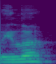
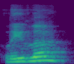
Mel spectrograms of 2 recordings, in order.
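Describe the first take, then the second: First: "Leela" repeated with a soft, light rise; softer name check. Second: "Leela" tried out with a rising, higher question tune; "Leela", asked upward to check it is right; checking the name. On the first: Repeating the viewer's name softly to confirm it, Leela. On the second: Checking with the viewer how to say her name, asking Leela. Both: Shown as a demonstration. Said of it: "Is that how you say it".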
